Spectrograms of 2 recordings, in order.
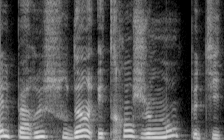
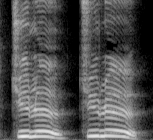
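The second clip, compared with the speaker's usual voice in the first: high, loud repeated kill order; yelping cries; 7 semitones higher, 5 dB louder, slower than usual. A narrator's reading. Villain orders the boy killed, yelping. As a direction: yelp the order twice, frantic. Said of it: "les glapissements de Voldemort qui répétait".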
